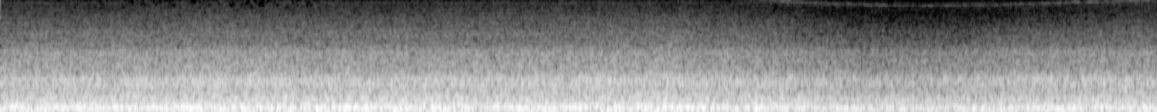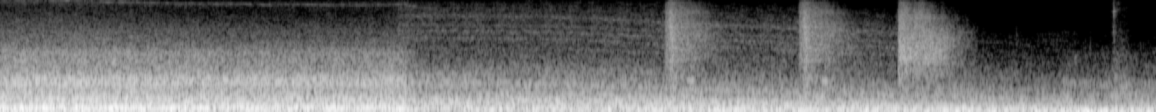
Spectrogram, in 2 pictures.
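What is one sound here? A truck engine rumbles steadily while driving along a road.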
